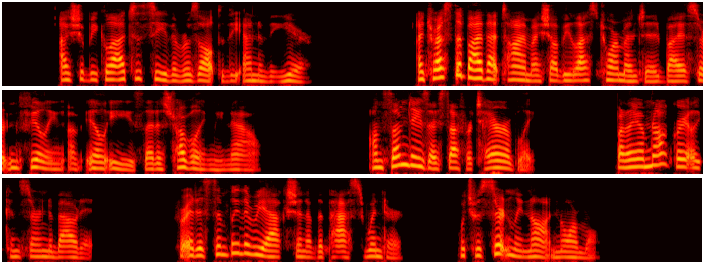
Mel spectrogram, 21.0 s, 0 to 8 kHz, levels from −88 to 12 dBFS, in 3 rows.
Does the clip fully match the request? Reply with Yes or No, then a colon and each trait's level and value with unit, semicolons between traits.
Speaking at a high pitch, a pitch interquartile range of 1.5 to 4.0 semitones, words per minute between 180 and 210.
No: high, 215 Hz; average, 4.5 semitones; average, 190 wpm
